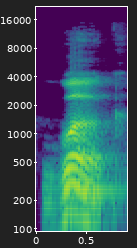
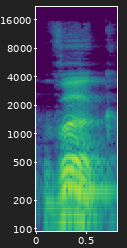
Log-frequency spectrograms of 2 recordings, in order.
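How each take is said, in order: First: ورک begun with a rounded W, R silent; ورک, round W onset and no R; second W sound. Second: ورک begun like "vuk", R silent; ورک, V-like onset and silent R; first W sound. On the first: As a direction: say ورک loudly as "wuk", lips rounded. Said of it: "دوسرا". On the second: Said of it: "ڈبلیو کی sound پر غور کیجیے گا". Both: Shown as a demonstration.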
